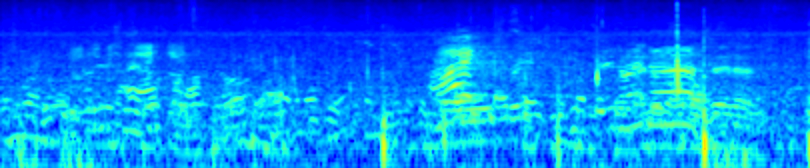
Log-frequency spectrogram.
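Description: Footballers' voices calling across the pitch during play, with two loud shouts about three and five seconds in. A couple of sharp knocks of the ball being kicked.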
